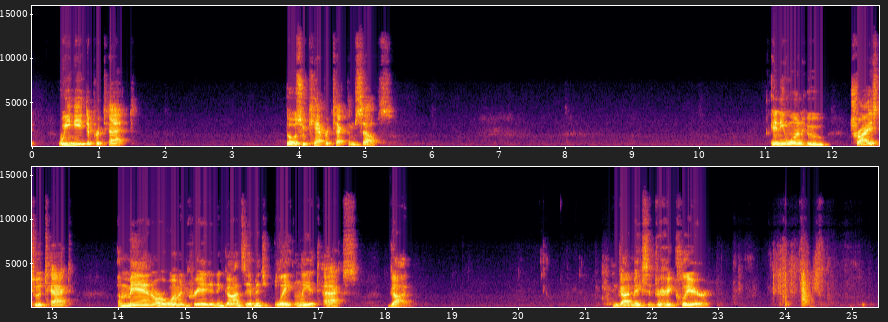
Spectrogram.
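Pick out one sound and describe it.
A man speaks calmly and earnestly, close to a microphone, with long pauses.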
